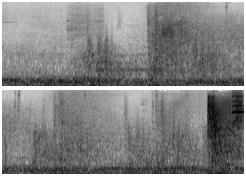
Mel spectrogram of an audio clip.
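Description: Gunfire and explosions in the video game Star Citizen, a dense, continuous barrage of booms and bursts with rumbling low end throughout, and sharper blasts near the start, around three seconds and at the very end.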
